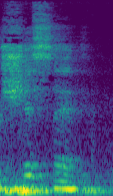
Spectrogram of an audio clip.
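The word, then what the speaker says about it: חסד: Eh, com as letras do nosso português, ela seria reced H e S D e é pronunciada por Xed.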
